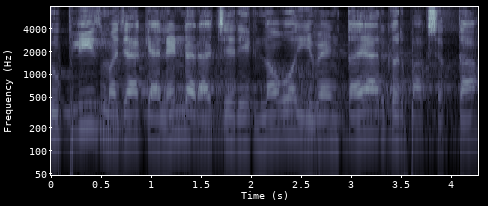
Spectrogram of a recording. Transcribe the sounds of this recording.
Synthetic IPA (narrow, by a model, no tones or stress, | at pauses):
t̪upliːd͡zm̤əd͡ʑʱjakæleɳɖəɾat͡seɾeknəʋəiʋẽɳʈ̚t̪əjaɾkəɾpakɕəkt̪a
